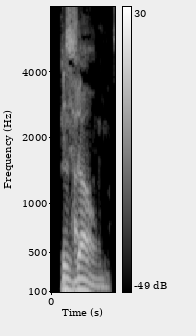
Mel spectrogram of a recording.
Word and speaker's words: DAZN: I call it DAZN. Is it not pronounced that? – What's the spelling? Tell everybody what the spelling is. – DAZN. – DAZN. – DAZN. – Is how you pronounce that brand.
